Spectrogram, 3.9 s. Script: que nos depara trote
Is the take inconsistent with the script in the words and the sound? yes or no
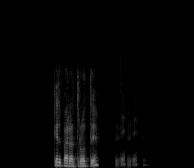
yes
